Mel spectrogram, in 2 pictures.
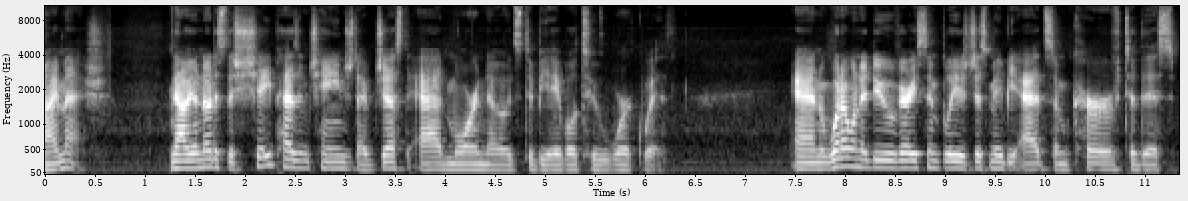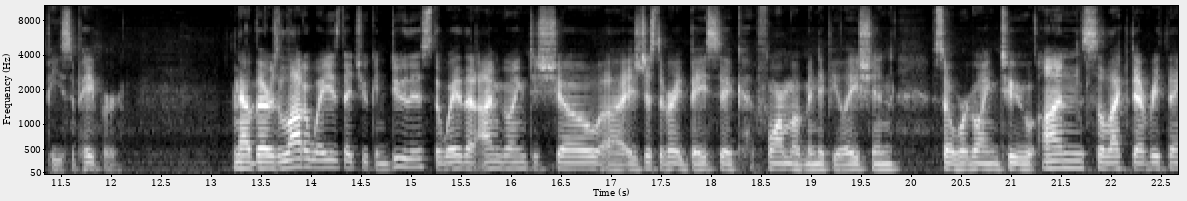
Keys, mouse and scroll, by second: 21.5 a, 22.0 a, 22.5 a.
